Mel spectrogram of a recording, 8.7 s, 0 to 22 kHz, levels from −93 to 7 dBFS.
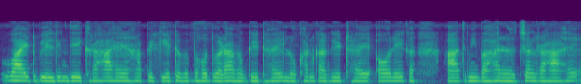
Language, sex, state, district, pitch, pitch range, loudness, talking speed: Hindi, female, Bihar, Vaishali, 175 Hz, 170-180 Hz, -21 LUFS, 150 wpm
